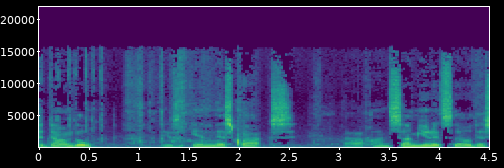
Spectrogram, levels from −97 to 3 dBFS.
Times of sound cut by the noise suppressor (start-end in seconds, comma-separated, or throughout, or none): 0.54-1.22, 2.54-3.08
